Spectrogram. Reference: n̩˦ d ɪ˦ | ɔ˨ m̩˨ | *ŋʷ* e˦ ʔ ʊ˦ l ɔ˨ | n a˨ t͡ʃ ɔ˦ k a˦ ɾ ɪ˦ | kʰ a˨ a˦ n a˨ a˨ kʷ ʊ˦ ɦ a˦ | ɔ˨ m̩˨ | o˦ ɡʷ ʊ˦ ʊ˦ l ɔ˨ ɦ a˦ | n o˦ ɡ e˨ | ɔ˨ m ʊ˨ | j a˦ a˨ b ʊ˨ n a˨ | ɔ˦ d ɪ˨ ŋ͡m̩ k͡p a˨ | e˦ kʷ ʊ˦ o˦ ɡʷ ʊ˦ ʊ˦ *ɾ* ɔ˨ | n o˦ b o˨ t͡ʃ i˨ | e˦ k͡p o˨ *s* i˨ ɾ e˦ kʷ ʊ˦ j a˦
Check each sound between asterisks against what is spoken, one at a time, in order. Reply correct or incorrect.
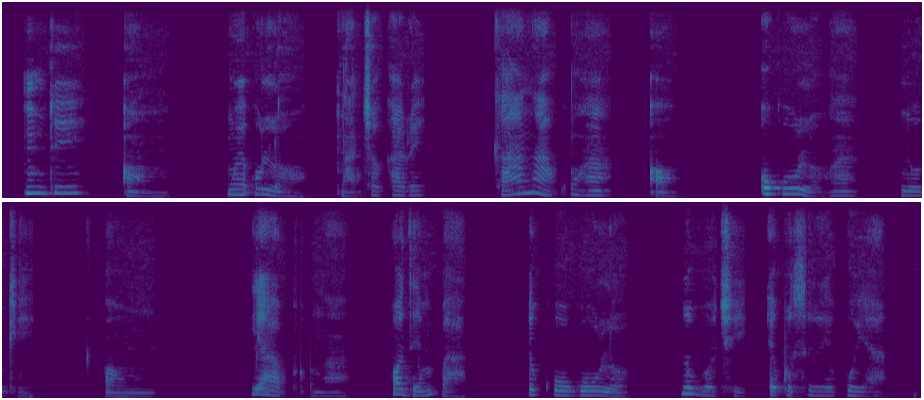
correct, incorrect, correct

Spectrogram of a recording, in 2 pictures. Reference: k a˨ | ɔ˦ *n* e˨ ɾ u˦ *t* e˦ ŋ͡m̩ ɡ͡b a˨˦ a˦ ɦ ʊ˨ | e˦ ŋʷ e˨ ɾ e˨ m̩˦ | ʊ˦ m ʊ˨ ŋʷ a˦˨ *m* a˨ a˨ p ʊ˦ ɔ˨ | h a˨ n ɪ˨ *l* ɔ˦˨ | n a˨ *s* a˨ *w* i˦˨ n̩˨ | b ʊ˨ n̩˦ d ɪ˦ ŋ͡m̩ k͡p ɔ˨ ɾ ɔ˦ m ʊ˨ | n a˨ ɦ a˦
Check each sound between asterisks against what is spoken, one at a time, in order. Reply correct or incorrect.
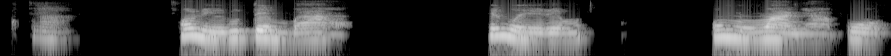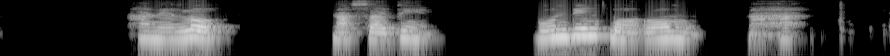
correct, correct, incorrect, correct, correct, incorrect

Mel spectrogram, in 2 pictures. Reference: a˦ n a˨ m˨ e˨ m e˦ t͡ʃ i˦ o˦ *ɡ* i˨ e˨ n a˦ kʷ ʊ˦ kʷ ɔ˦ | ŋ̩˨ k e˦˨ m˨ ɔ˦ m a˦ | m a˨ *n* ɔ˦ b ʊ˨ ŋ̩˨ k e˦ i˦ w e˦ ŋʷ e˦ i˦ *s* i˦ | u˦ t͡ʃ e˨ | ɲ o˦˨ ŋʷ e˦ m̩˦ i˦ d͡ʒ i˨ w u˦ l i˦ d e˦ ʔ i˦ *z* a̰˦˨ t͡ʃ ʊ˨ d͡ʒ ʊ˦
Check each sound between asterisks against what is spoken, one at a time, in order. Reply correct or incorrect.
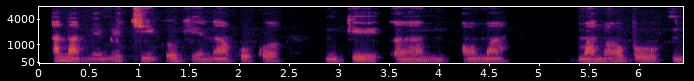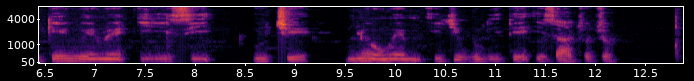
correct, correct, incorrect, correct

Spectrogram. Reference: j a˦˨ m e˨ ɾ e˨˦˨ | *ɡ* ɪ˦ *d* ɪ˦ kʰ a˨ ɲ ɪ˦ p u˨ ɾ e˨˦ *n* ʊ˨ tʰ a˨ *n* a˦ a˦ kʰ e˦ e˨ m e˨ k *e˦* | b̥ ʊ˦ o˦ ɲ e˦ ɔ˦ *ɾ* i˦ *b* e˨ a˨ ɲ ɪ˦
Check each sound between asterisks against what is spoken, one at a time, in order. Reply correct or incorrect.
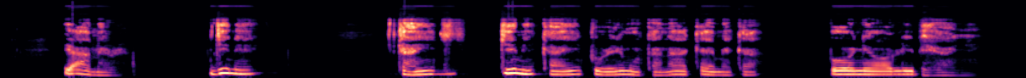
correct, incorrect, incorrect, correct, incorrect, incorrect, correct

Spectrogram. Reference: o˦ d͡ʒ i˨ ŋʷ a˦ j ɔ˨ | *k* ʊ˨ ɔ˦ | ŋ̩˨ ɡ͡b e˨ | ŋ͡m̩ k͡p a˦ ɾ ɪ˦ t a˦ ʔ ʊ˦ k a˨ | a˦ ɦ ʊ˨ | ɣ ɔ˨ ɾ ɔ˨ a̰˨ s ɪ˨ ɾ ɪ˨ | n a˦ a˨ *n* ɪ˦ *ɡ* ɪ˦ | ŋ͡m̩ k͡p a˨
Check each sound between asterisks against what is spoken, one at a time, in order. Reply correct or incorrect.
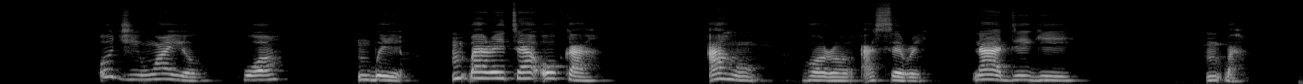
incorrect, incorrect, correct

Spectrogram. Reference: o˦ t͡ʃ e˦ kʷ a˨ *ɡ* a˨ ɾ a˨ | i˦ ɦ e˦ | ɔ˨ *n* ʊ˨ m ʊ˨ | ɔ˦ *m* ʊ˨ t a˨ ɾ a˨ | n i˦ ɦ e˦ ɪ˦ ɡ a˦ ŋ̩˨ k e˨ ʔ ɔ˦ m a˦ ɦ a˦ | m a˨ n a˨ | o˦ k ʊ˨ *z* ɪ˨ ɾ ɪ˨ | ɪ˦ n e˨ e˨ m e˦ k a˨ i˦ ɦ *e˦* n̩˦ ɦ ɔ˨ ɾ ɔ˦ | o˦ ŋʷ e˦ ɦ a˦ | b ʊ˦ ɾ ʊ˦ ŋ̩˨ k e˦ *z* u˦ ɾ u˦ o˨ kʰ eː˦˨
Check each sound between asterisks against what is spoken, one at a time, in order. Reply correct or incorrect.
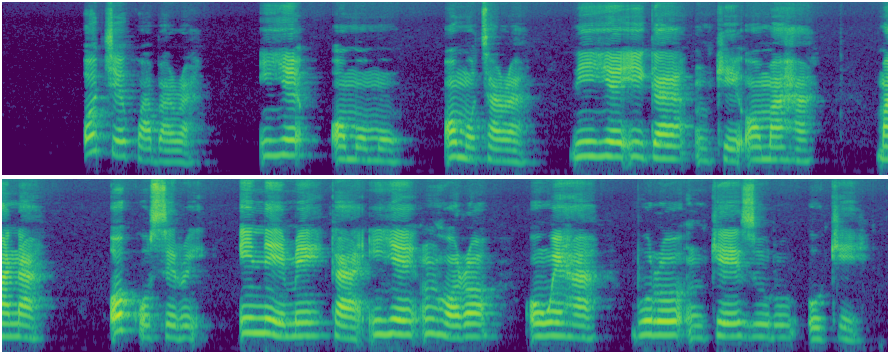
incorrect, incorrect, correct, incorrect, correct, correct

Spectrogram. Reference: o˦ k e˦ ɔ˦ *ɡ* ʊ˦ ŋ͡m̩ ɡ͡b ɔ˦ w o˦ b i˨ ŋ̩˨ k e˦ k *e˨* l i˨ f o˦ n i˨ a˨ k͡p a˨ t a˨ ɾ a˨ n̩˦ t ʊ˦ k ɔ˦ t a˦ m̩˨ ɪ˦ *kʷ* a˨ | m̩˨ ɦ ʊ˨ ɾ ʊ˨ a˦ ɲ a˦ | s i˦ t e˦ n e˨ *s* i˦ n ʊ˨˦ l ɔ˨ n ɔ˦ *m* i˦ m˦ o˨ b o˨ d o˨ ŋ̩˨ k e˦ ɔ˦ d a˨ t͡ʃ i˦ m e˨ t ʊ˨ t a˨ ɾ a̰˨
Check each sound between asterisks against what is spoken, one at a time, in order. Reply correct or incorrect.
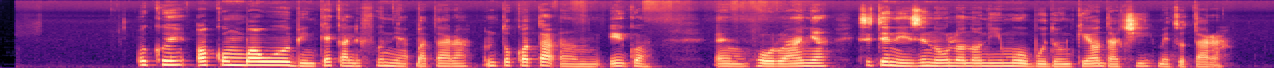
incorrect, incorrect, incorrect, incorrect, incorrect

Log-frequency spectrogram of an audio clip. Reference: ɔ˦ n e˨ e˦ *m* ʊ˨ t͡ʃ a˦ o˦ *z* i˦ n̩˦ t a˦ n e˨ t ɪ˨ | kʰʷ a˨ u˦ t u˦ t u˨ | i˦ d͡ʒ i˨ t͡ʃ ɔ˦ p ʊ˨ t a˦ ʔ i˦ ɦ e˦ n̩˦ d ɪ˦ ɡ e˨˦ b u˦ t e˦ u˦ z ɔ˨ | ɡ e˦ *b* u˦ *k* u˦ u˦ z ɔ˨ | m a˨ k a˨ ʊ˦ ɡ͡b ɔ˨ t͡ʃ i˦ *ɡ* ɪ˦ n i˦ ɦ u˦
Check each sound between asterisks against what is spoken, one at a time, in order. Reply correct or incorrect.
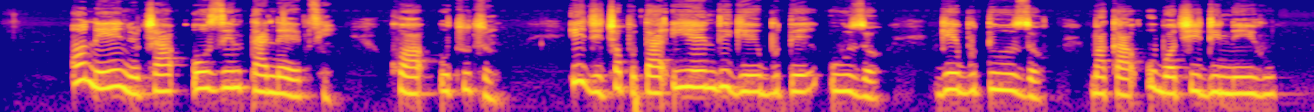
incorrect, correct, correct, incorrect, incorrect

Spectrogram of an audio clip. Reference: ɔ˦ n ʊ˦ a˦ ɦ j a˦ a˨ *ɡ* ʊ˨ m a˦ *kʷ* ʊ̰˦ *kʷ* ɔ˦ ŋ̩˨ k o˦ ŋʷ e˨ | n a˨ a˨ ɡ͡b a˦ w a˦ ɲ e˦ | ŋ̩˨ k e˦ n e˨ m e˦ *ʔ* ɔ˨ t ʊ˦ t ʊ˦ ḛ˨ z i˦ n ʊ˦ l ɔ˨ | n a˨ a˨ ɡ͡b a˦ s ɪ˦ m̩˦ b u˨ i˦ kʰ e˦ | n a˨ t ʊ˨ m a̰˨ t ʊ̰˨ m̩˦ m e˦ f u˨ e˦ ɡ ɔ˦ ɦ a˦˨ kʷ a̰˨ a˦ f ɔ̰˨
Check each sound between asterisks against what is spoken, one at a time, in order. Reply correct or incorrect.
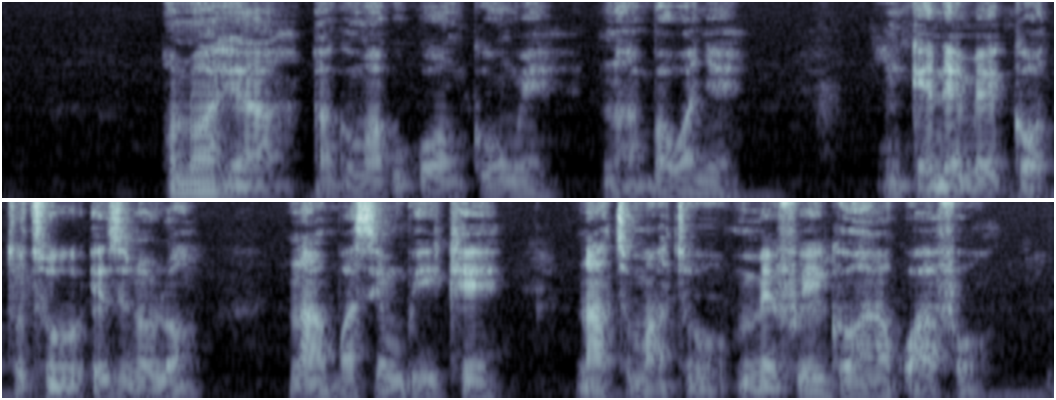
correct, correct, correct, incorrect

